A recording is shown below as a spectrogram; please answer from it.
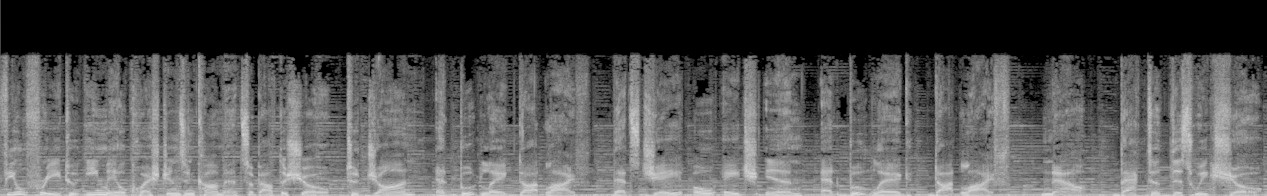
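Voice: medium pitch, sing-song, slow. A radio announcer giving a polished, scripted commercial read. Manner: polished, promotional. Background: loud music bed.

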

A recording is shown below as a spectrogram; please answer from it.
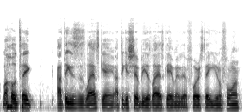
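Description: A man with a fairly low voice talks sports in a relaxed, chatty way. He is recorded close and dry, with no room echo. He explains his take at length and laughs easily between points. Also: fast. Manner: easygoing, talkative, laughs often. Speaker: sports talk co-host. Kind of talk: casual sports debate.

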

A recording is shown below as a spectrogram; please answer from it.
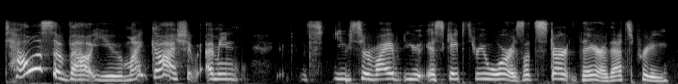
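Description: A woman's voice: on the high side, expressive, unhurried, no echo, lo-fi sound. Upbeat older woman radio host. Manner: upbeat, chatty, laughs often. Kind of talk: hosting a talk radio show.

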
